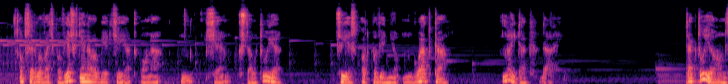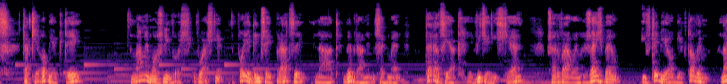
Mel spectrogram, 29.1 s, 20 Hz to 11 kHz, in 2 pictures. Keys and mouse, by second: 0.8 click, 1.3 click, 1.8 middle click, 2.2 click, 2.6 click, 4.0 ctrl+r, 4.6 middle click, 5.1 shift+click, 5.2 shift+click, 5.4 shift+click, 5.5 shift+click, 5.9 shift+click, 6.6 shift+click, 6.9 middle click, 7.8 shift+middle click, 8.5 KP_3, 9.2 click, 9.7 click, 10.9 ctrl+r, 11.4 shift+click, 12.5 middle click, 13.2 shift+middle click, 13.6 middle click, 14.3 KP_3, 15.4 Tab, 16.8-19.2 drag, 21.2 s, 22.8 g.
